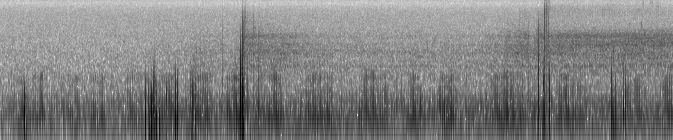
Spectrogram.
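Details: Bengal kitten nursing on his blanket, purring softly beneath louder sharp clicks and sucking noises, the low rumble continuing unevenly throughout.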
